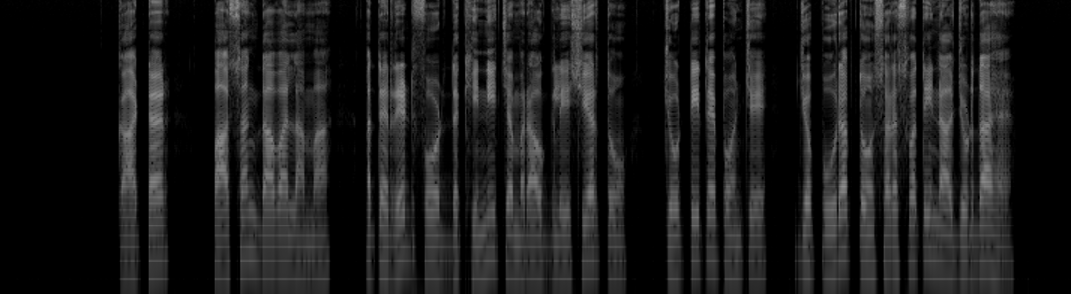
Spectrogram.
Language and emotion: Punjabi, neutral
